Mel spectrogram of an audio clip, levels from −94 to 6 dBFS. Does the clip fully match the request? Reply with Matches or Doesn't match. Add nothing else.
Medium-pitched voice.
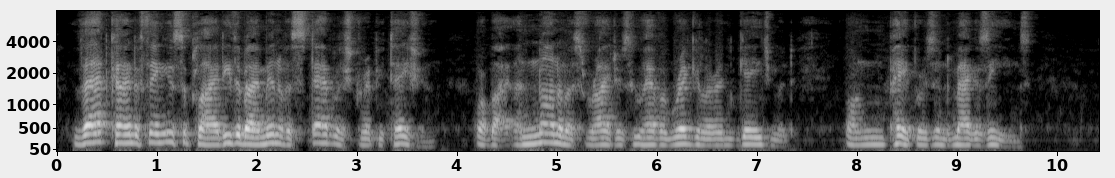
Matches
